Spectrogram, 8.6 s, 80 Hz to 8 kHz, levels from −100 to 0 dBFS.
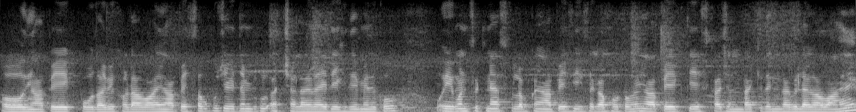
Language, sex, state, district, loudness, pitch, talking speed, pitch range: Hindi, male, Haryana, Rohtak, -17 LUFS, 155 Hz, 285 wpm, 150-160 Hz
